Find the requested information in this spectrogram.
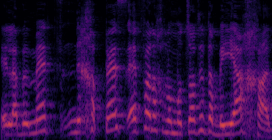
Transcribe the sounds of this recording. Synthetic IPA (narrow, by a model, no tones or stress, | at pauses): ʔelabe̞ːme̞tne̞χape̞se̞foanaχnumot͡so̞t̪etabejaχad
